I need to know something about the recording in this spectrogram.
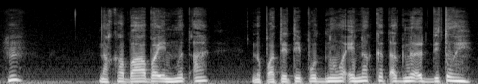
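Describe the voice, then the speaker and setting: A man's voice: medium pitch, moderate pace, warm tone, natural voice. A man with an Ilocano accent acting a blunt, resentful grown son in a radio drama. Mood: stubborn.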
